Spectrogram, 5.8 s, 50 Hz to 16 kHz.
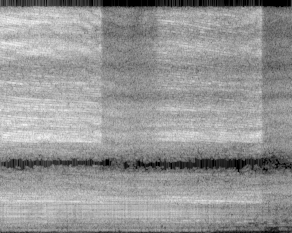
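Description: Electric-motor-driven JG 25 chopper (chaff and feed cutter) running with a steady mechanical whine, becoming quieter about five seconds in.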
